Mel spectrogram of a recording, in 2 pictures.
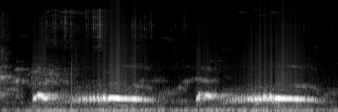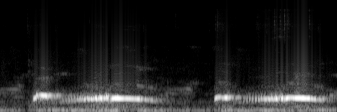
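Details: Two puter pelung doves cooing in broad daylight, a training recording for caged birds: long, mellow, slightly falling coos, each about two seconds long, repeated roughly every two and a half seconds, with a low background hum.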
